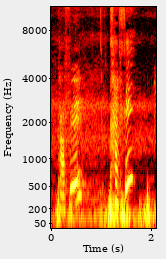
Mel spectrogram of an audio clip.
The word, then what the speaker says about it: 咖啡: It means pronounced as cafe. cafe.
